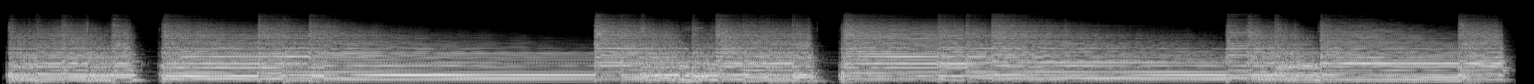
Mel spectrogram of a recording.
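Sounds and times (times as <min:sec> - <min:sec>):
electric guitar: 0:00.0 - 0:15.2.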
